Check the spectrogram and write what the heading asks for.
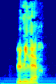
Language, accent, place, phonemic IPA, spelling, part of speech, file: French, France, Lyon, /ly.mi.nɛʁ/, luminaire, noun, LL-Q150 (fra)-luminaire.wav
- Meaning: a luminaire, a light fixture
